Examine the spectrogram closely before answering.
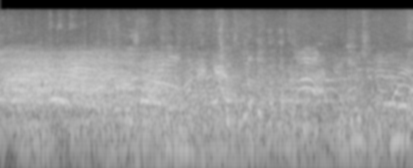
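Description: A man shouts loudly from the sideline.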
